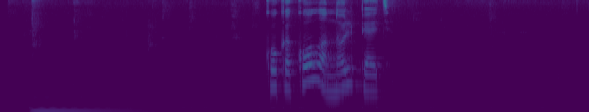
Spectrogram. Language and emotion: Russian, neutral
